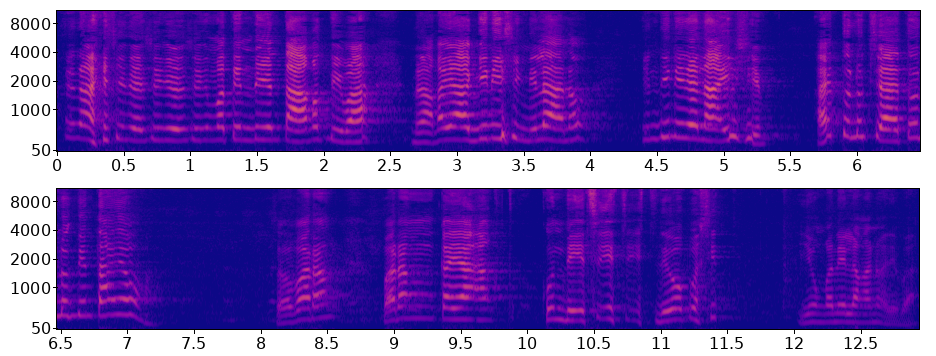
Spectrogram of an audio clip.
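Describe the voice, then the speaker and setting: High-voiced Filipino pastor preaching. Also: male voice, sharp tone. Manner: conversational, checks in with the listeners often; slows down to read scripture aloud. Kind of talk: sermon mixing Tagalog and English.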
